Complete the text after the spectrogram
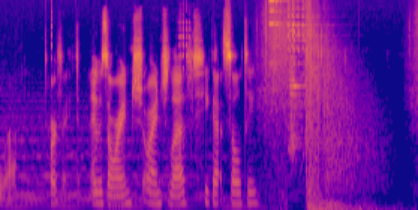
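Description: A short, cheerful victory tune plays and ends with a whooshing sweep.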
